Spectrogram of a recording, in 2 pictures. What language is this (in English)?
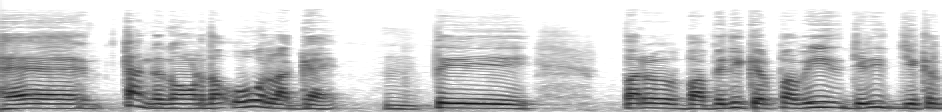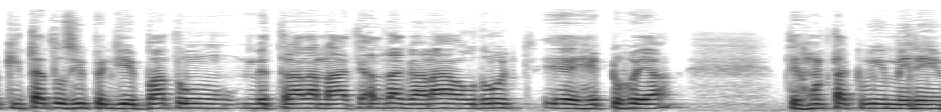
Punjabi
